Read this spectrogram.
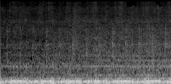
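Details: Jeep Wrangler TJ with a straight-piped 6.0L LS2 V8, about 8k miles on the build: a deep, lumpy idle with a light, quick tapping over it. The tapping's cause is not determined.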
